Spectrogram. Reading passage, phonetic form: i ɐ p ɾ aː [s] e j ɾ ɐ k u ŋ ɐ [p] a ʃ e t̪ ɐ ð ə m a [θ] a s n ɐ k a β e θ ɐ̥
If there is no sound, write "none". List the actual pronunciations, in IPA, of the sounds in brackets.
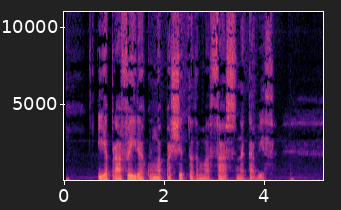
f, p, θ

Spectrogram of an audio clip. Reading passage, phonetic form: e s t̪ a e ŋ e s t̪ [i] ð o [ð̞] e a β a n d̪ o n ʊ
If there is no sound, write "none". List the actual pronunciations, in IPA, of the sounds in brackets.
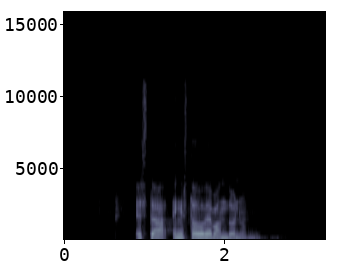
a, ð̞

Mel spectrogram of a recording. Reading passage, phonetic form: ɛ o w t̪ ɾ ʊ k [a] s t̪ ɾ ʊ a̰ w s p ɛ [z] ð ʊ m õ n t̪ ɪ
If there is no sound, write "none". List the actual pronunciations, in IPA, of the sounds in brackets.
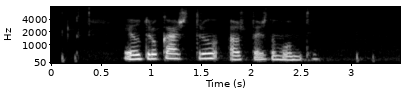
a, z

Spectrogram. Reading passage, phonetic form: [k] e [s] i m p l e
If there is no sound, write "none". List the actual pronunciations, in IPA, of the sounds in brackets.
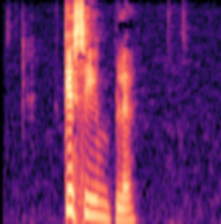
k, s

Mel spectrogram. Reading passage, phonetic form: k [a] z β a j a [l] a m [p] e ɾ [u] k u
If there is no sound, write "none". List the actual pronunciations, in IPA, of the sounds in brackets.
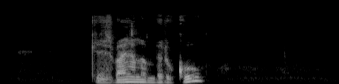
e, l, b, u

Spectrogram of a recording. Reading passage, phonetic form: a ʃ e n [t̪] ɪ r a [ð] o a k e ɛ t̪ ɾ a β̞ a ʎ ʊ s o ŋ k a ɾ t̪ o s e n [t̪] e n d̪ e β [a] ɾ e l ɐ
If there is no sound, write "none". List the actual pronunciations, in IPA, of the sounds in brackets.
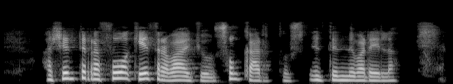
t̪, θ, t̪, a

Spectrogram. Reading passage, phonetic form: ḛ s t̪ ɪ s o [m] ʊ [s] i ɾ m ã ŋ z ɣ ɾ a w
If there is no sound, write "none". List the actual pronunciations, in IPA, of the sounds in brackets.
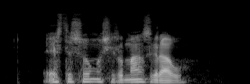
ŋ, s

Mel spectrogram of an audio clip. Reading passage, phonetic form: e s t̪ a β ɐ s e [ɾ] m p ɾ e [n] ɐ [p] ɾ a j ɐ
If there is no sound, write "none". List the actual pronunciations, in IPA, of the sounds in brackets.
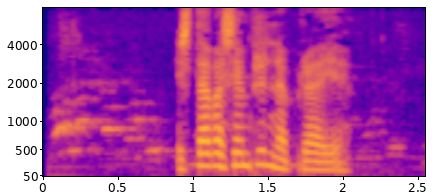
none, n, p

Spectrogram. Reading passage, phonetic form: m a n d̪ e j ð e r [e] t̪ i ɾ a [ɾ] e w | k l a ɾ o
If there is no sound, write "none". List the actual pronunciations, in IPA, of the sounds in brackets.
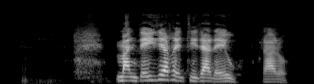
e, ɾ

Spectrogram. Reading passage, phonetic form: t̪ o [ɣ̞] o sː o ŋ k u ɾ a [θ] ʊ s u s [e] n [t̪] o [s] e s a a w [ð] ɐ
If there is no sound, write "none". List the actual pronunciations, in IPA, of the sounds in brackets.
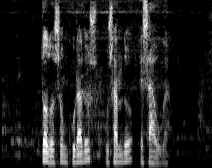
ð̞, ð, a, d̪, none, ɣ

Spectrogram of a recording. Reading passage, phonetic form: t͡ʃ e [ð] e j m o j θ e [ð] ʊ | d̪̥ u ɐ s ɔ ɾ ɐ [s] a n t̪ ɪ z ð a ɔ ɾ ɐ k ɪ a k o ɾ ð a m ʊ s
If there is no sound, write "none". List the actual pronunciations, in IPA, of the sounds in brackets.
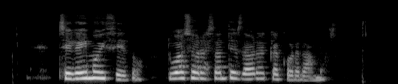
ɣ, ð, s

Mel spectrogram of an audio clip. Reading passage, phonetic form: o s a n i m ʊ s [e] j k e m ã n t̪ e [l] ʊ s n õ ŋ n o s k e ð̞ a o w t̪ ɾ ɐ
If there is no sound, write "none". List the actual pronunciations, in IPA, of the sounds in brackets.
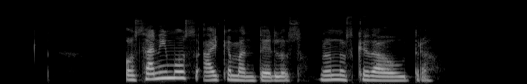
a, l

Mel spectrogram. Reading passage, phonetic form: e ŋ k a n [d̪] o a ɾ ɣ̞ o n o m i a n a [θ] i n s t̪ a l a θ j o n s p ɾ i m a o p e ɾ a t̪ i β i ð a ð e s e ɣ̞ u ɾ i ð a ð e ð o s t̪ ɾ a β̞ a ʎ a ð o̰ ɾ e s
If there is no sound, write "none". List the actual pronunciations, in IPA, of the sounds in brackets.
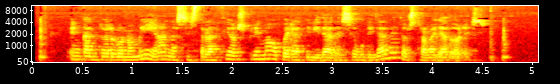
t̪, s

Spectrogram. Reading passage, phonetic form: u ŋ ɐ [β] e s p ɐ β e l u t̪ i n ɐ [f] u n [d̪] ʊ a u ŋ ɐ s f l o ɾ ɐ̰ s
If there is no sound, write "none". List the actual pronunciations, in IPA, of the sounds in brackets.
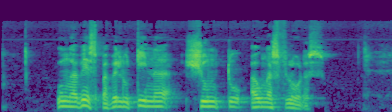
β, ʃ, t̪

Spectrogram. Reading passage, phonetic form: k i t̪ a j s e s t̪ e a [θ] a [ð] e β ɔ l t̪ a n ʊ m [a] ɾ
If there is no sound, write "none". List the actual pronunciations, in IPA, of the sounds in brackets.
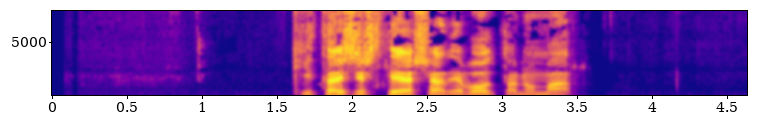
ʃ, ð, a

